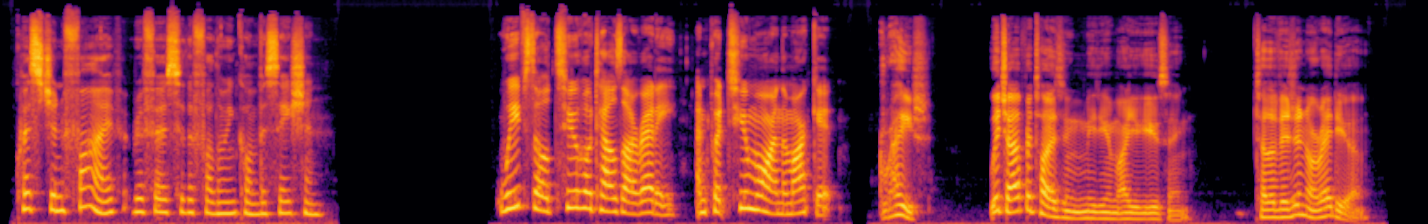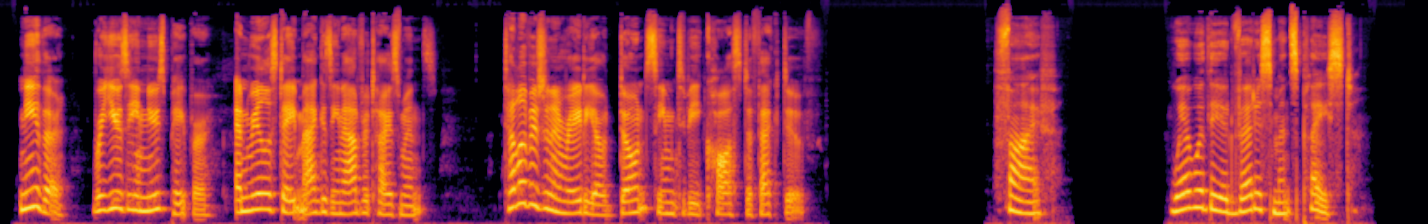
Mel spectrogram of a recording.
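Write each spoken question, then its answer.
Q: Where were the advertisements placed?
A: In newspapers and real estate magazines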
